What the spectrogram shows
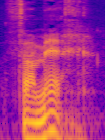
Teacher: the samech has a lispy S sound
